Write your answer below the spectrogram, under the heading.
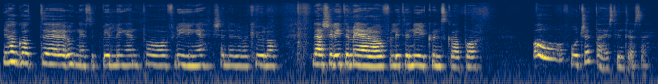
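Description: A normal speaking voice from a woman, fairly high-pitched, with fairly even intonation at a moderate pace. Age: 20s. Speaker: show jumping rider. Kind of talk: casual chat.

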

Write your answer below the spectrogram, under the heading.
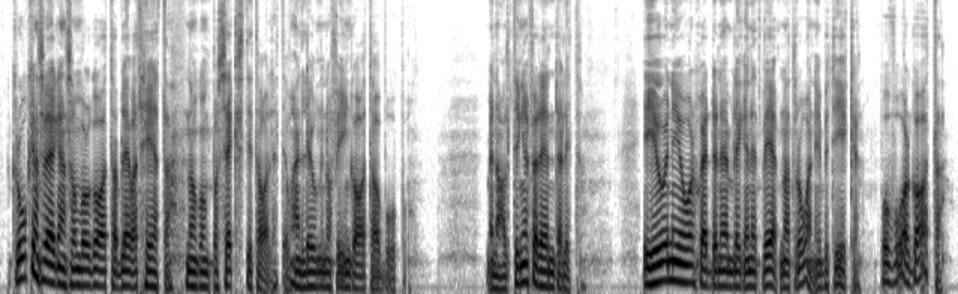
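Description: A man's plain, everyday voice, fairly low in pitch with ordinary pitch variation at a moderate pace, dry and close with no echo on a very clean recording with a silent background. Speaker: retired sea captain. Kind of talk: scripted narration.

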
